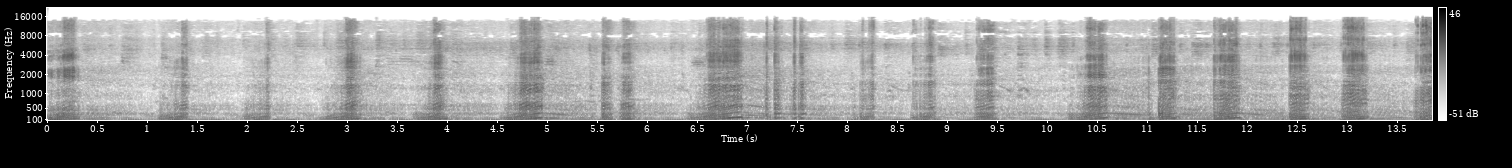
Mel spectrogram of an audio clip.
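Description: Tyres squeal on paving as a car spins.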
